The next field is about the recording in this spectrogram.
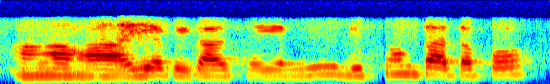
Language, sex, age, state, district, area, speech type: Sindhi, female, 18-30, Gujarat, Junagadh, urban, conversation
